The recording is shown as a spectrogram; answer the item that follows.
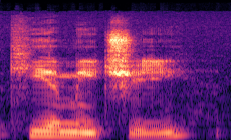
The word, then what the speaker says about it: Kiamichi: It's the Kiamichi limited release.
